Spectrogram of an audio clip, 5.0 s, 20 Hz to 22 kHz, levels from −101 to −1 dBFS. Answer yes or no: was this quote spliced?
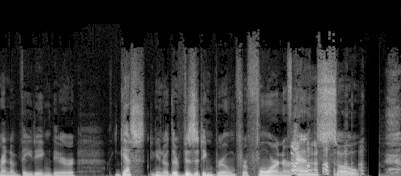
yes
